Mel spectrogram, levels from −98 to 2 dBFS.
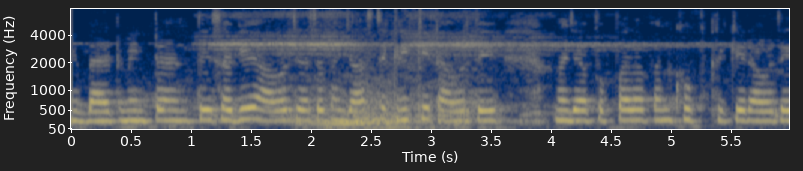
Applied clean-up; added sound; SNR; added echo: none; none; none; none.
